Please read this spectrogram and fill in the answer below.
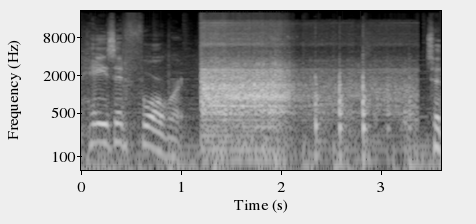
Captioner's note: tool loudly whirring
